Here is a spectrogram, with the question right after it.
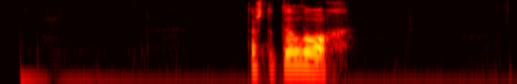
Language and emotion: Russian, angry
